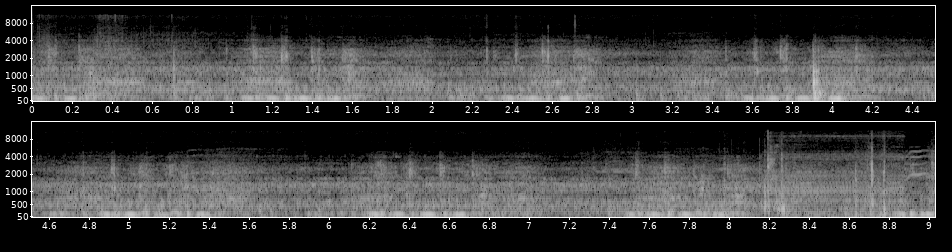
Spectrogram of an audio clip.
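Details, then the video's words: Brown bears in a fight to the death: deep, rough growling bursts come in a loose rhythm, roughly one every second, with scattered clicks and rustling behind them. "BOZ AYILARIN ÖLÜMÜNE KAVGASI"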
